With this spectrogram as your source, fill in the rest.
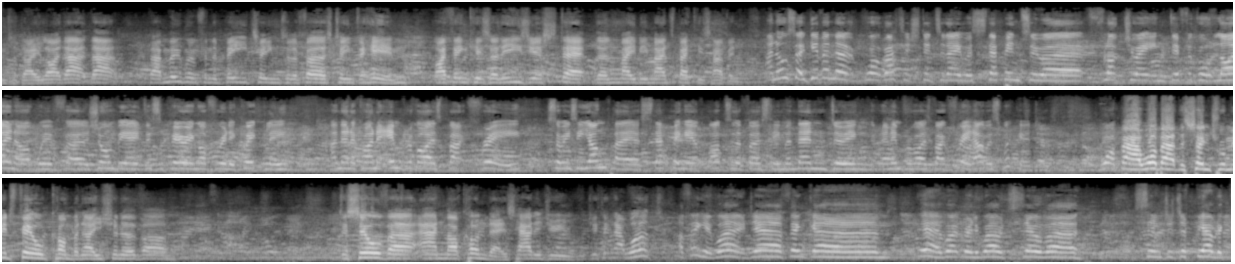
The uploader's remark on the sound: post-match podcast from the pub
